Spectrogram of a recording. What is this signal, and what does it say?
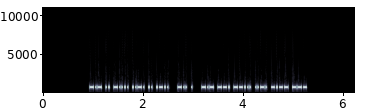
Morse code, heard as a keyed tone, about 46 wpm, 700 Hz. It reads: KI6FIL DE KG7FYO
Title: USA Callsign DE Callsign 45wpm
